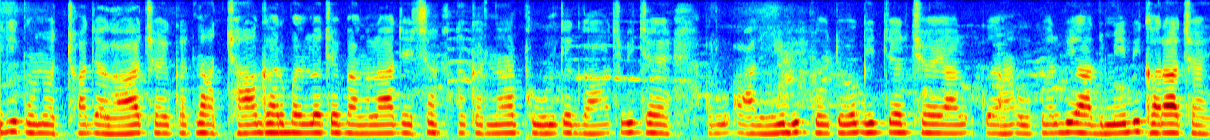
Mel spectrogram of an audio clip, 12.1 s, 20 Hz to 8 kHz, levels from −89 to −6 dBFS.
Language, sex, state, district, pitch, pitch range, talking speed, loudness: Hindi, female, Bihar, Begusarai, 185 Hz, 180-190 Hz, 165 wpm, -19 LUFS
